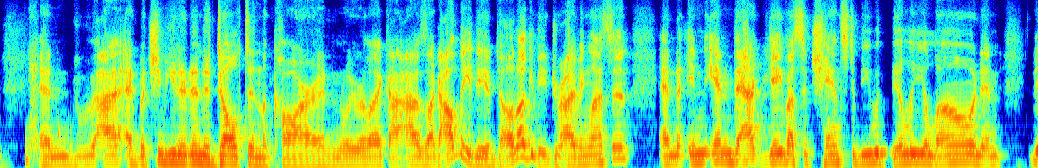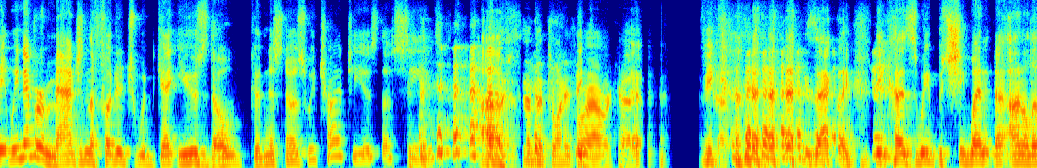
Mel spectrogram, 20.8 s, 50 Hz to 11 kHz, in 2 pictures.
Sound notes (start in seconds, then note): 14.9 laughs; 17.4 laughter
